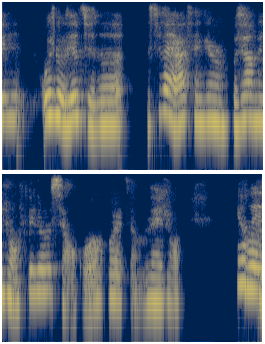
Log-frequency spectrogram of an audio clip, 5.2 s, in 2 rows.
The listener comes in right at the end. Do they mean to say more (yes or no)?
yes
